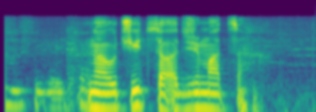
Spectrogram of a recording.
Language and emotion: Russian, neutral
